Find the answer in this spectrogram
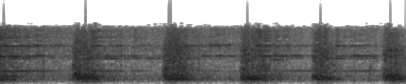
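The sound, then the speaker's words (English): A steam train engine chuffs in heavy, regular bursts that come slightly faster as it is started again and gets moving, over a steady hiss and a faint high whine. No one speaks. “Hey, Brownie, get that engine started again.”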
